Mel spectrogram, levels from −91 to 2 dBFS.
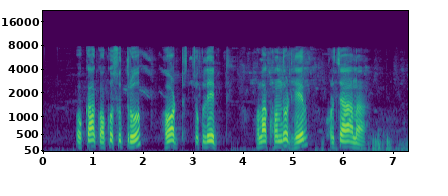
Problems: background sounds at intervals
